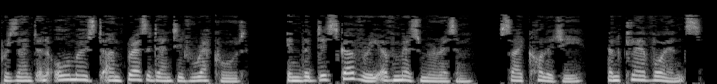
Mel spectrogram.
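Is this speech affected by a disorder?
No.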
